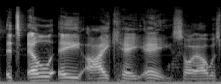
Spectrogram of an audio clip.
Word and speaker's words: Laika: Wait, you call it Lakia? I've always heard it pronounced Laika. Is it like? I'm pretty sure it's Lakia. Hello, we are professional people. Dun, dun, dun, dun, dun, dun. No, it's Laika, so I always pronounce it Laika.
